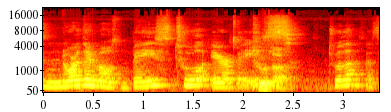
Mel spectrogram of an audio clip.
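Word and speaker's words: Thule: Tula, that's how you say it.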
